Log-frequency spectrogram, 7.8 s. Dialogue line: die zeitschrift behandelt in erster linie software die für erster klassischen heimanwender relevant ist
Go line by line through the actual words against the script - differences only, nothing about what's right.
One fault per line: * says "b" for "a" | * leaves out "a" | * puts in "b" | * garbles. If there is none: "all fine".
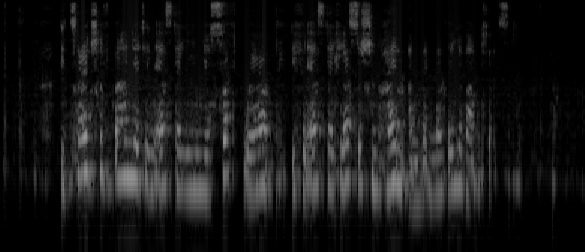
all fine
